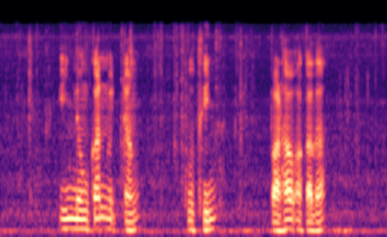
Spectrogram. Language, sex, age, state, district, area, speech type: Santali, male, 18-30, West Bengal, Bankura, rural, spontaneous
